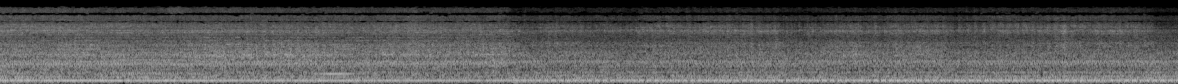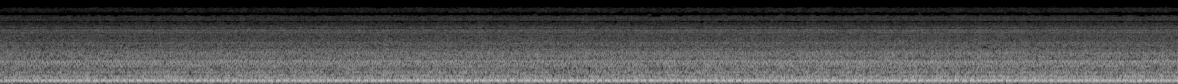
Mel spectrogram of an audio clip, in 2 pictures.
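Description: A sawmill engine drones steadily and loudly.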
